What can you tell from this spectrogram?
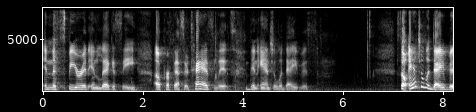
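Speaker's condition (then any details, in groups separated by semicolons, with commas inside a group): No condition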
